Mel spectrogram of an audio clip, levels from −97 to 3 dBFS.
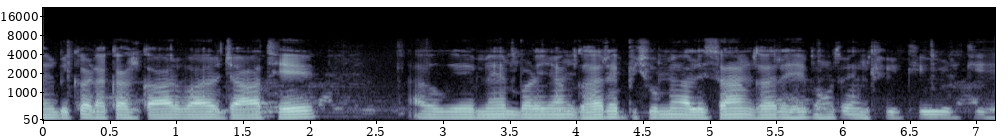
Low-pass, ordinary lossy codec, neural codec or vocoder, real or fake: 7.2 kHz; none; none; real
